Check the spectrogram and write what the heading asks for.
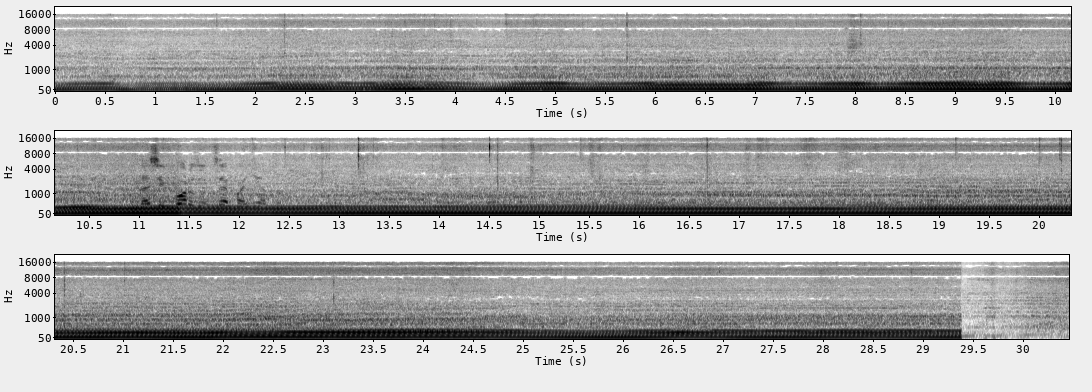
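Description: Engine of a modified UAZ off-roader labouring under heavy load as it ploughs through deep mud. The revs rise and fall for the first ten seconds or so, then hold steady. The sound cuts off abruptly near the end.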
